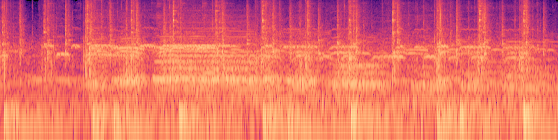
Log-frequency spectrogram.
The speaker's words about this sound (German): Die meisten hier auf der Plaza Italia sind junge Leute, noch weit vom Rentenalter entfernt. Sie schlagen auf Töpfe, eine Protestform, die auf die Zeit der Pinochet-Diktatur zurückgeht. Und sie singen, Chile ist aufgewacht.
